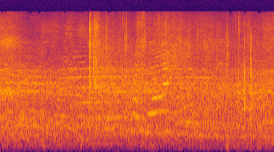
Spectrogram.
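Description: Hockey sticks clack against each other and the ice.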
